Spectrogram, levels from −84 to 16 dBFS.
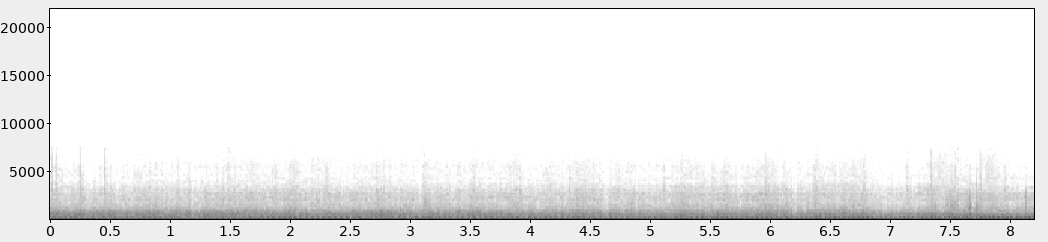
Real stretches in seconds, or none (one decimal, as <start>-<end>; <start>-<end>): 0.0-8.2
